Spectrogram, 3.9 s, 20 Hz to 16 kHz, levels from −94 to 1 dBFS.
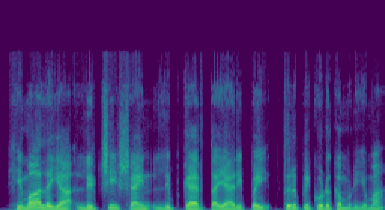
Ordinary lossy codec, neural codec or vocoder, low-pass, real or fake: Opus, 16 kbps; none; 10.8 kHz; real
